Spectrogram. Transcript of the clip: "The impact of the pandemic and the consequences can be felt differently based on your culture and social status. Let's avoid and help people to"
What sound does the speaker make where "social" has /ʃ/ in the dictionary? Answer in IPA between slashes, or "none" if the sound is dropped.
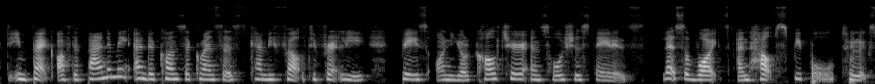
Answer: /ʃ/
